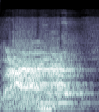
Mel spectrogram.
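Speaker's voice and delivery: high loud mock scream; jump scare scream. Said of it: "they were like".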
